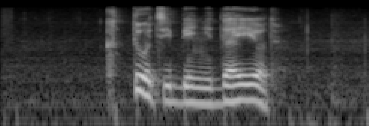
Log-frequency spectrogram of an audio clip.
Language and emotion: Russian, angry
